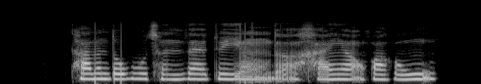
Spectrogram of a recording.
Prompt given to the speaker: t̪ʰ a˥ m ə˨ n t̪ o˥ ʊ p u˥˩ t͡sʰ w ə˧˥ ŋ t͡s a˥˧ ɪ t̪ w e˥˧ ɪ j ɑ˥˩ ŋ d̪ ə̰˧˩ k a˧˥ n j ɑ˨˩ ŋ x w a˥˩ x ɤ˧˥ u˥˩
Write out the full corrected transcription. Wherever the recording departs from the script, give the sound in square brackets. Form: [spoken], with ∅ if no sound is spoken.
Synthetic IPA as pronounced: t̪ʰ a˥ m ə˨ n t̪ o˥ ʊ p u˥˩ t͡sʰ w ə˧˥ [n] t͡s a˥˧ ɪ t̪ w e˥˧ ɪ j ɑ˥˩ ŋ d̪ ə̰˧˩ [x] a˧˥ n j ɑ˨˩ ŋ x w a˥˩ x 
